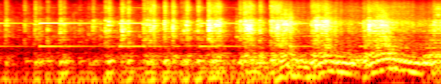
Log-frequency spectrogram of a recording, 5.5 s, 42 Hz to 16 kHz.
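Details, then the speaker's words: Turbo VR6 GTI on braided E85 fuel lines: the idle sags and surges every second or so and won't hold on its own. Crank and cam position sensors are being replaced in hopes of fixing it. "we'll get that swapped over and get back and hopefully this starts to solve something because the car doesn't want to stay idling on its own"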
